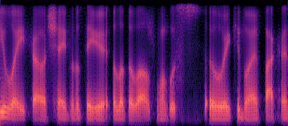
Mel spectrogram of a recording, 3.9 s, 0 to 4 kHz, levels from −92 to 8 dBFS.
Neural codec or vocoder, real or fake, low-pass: codec, 24 kHz, 0.9 kbps, WavTokenizer, large speech release; fake; 3.6 kHz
